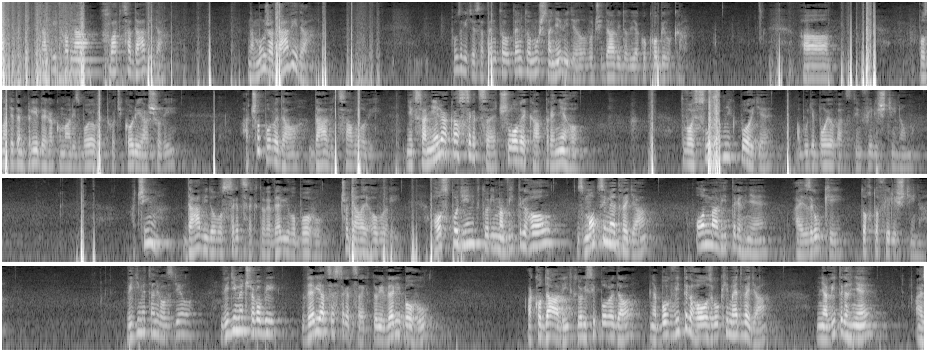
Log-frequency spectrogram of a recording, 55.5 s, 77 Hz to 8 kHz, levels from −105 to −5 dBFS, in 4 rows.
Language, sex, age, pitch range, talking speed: Slovak, male, 40-59, 120-170 Hz, 105 wpm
